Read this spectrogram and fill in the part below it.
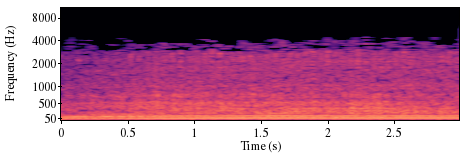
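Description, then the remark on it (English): A light aircraft, call sign Oscar Sierra, idles steadily before takeoff, its engine a continuous low drone with a rough, even throb that holds constant throughout, with no voices. It is piloted by a retired Air Commodore in his mid-70s. “In his mid-70s, retired Air Commodore Michael Swinney is back at the controls and ready for takeoff.”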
